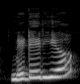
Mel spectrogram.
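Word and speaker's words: Cnidaria: भी बोला जाता है नीड एरिया मैं यहां पर सी साइलेंट रखा गया है दूसरी ओर एनिमल्स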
